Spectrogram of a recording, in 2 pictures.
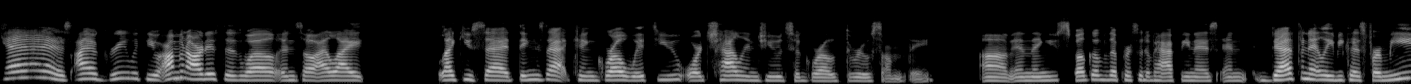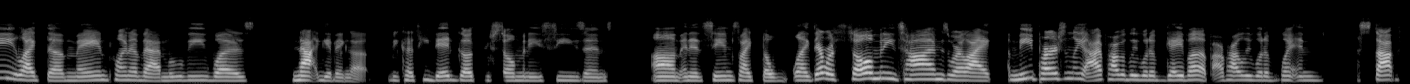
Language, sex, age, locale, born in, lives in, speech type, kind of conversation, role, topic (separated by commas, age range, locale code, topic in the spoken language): English, female, 30-34, en-US, United States, United States, conversation, unstructured, none, What is a movie or book that challenged the way you think?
